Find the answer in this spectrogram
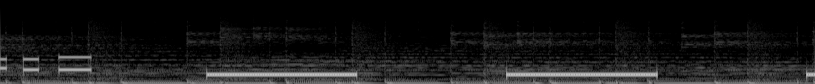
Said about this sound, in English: I should get out your phone, dial it in.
